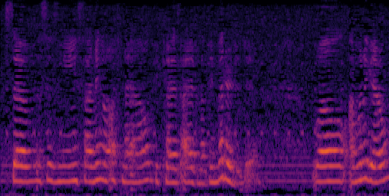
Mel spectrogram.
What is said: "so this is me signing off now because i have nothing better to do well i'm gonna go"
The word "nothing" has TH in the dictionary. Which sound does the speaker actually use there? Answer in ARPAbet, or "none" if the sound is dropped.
TH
